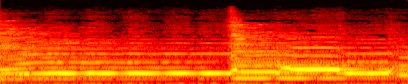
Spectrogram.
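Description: Background instrumental music: a flute playing a slow melody of long held notes, with the pitch changing a few times in the second half.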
